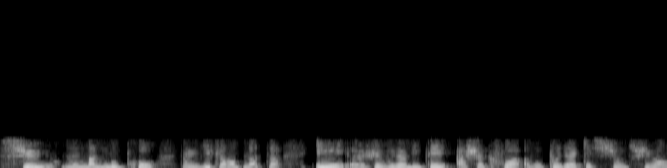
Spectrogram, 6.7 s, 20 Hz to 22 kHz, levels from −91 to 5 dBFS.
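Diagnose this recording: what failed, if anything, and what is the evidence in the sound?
The speech sounds slightly rough and synthetic from start to finish, with audible processing grain and nothing above about 3.8 kHz, so sibilants are dull and the top end is gone. That points to the codec stage, specifically the G.729 codec, at a rate that fits 8 kbit/s. The decoder rebuilds each 10 ms frame from a vocal tract filter, a pitch predictor and a few pulses per half-frame, which produces that synthetic roughness and band limit.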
